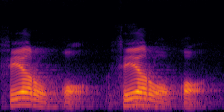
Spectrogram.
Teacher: ro dibaca tebal ketika waqaf dengan sukun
